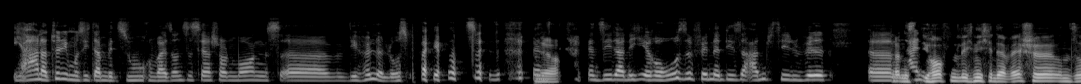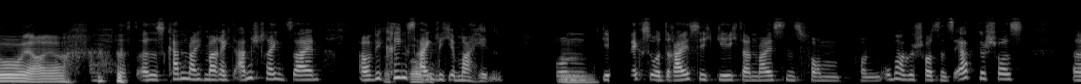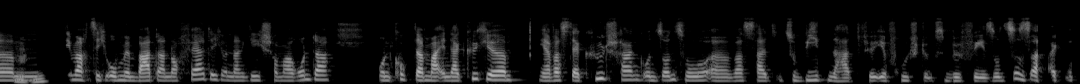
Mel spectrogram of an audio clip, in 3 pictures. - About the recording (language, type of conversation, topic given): German, podcast, Wie sieht dein typischer Morgen zu Hause aus?
- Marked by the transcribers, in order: laughing while speaking: "bei uns"; chuckle; laughing while speaking: "sozusagen"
